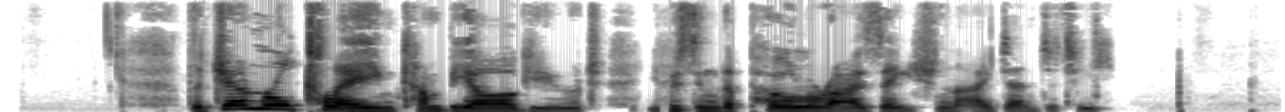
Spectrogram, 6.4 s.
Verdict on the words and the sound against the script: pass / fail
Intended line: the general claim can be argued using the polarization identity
fail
